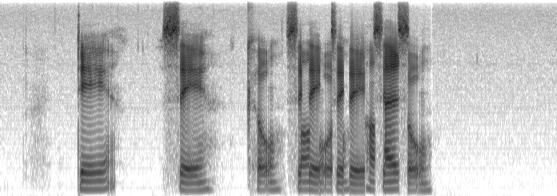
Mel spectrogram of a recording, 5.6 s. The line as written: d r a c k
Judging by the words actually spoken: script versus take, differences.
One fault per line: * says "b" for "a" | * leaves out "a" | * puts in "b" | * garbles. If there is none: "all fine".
* leaves out "r a"
* garbles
